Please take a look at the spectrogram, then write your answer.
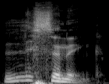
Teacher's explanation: The T should have been silent. It should have just been the S sound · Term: silent T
